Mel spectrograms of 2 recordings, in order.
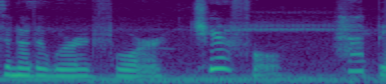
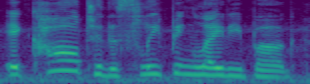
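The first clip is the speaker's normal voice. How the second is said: plain reading voice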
